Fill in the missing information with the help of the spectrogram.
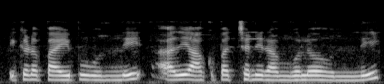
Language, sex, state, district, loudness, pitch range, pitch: Telugu, female, Telangana, Mahabubabad, -13 LUFS, 205-220 Hz, 210 Hz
